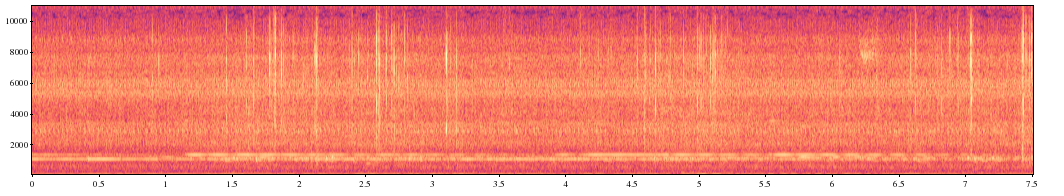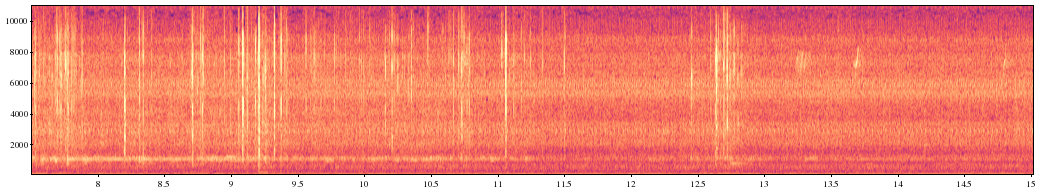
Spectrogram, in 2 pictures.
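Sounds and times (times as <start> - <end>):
soft snowstorm hiss: 0.0 - 15.0
sharp ticks: 1.2 - 11.6, 12.4 - 13.0.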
